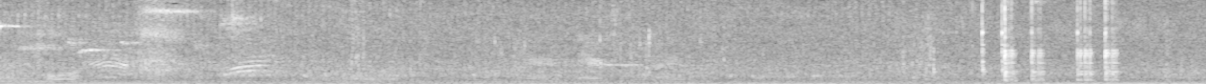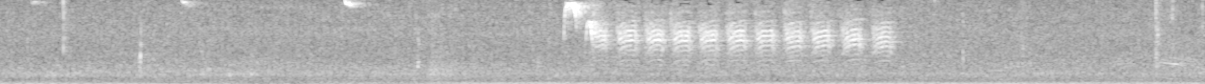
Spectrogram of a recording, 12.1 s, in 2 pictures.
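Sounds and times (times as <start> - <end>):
steady low hum: 0.0 - 12.0
small bird trilling: 8.8 - 10.5.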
